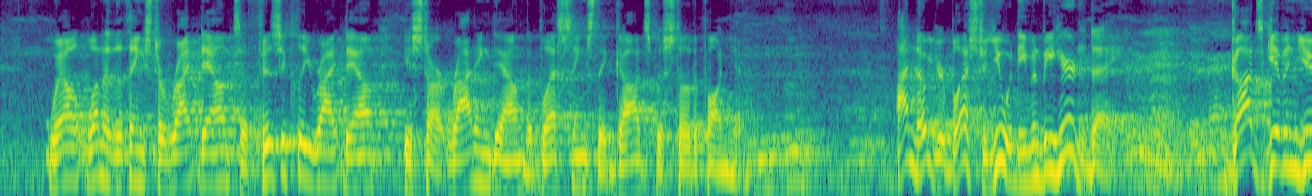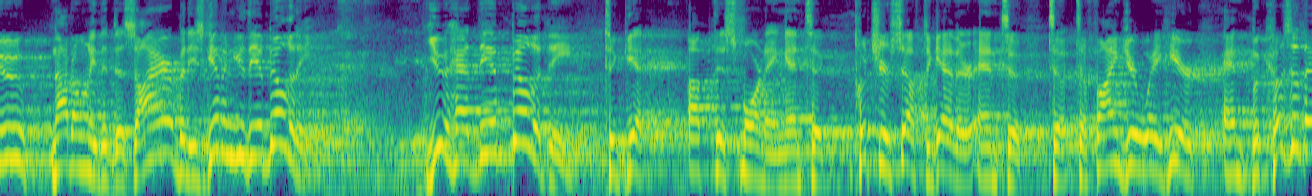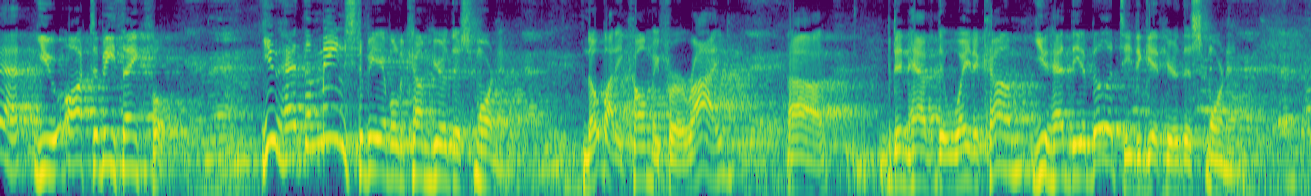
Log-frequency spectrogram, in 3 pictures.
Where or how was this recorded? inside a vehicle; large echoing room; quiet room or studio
large echoing room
